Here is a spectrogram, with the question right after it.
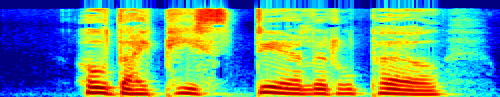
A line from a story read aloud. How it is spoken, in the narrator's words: whispered her mother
